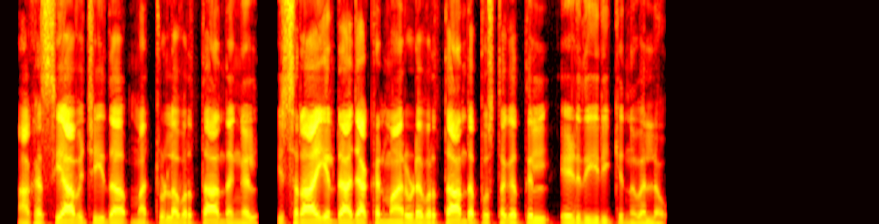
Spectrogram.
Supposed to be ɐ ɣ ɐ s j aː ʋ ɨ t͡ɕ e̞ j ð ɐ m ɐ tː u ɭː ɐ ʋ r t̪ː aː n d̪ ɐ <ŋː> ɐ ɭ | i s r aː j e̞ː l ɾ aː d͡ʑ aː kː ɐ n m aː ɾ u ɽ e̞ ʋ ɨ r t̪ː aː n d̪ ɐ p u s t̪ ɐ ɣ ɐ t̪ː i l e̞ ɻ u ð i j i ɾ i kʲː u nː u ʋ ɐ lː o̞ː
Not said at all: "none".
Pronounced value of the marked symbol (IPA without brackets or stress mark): ŋː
